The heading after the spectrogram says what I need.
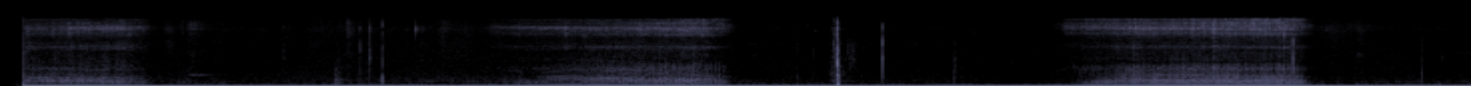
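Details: Sleep snoring: three long, rough snores, roughly four seconds apart, over steady background hiss with occasional clicks.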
